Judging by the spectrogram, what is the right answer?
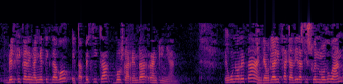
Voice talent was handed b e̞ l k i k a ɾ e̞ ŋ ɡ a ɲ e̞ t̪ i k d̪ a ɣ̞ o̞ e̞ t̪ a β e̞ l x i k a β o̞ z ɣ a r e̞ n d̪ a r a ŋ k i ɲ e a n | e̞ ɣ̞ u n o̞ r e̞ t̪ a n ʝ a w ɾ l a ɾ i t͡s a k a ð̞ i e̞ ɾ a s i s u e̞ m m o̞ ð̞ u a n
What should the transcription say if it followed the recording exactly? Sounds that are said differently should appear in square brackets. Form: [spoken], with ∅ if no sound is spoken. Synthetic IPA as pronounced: b e̞ l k i k a ɾ e̞ ŋ ɡ a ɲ e̞ t̪ i k d̪ a ɣ̞ o̞ e̞ t̪ a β e̞ l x i k a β o̞ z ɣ a r e̞ n d̪ a r a ŋ k i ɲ e a n | e̞ ɣ̞ u n o̞ r e̞ t̪ a n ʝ a w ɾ l a ɾ i t͡s a k a ð̞ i e̞ ɾ a s i s u e̞ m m o̞ ð̞ u a n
